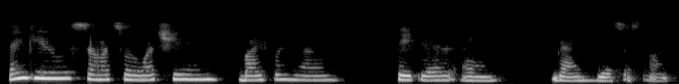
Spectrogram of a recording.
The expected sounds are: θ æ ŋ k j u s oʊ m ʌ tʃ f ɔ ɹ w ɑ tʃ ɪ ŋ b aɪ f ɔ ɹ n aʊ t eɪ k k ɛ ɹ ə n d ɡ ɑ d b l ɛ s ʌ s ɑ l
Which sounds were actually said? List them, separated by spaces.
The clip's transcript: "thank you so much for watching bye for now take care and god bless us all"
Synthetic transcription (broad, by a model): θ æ ŋ k j u s oʊ m ʌ tʃ f ɔ ɹ w ɑ tʃ ɪ ŋ b aɪ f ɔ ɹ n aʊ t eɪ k k ɛ ɹ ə n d ɡ ɑ d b ɛ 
